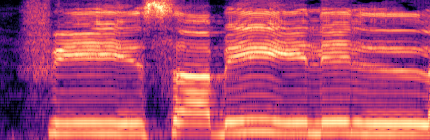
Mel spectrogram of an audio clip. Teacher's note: এটাকে সাবিলিল্লাহ পড়লে পড়াটা সহি শুদ্ধ হবে না, কারণ আল্লাহ শব্দের পূর্বে এরকম জেদ দেখলে এই আল্লাহ শব্দটা চিকন করে পড়বেন।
